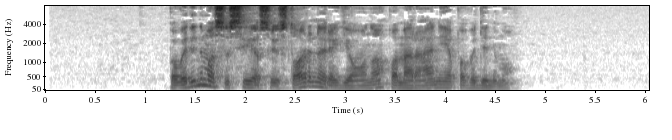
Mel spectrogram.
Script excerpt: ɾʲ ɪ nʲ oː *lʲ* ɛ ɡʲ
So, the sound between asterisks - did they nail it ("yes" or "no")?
no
